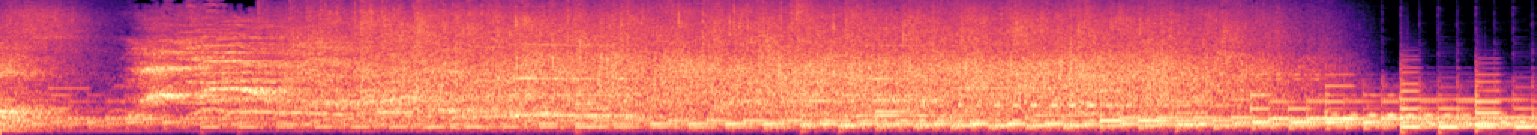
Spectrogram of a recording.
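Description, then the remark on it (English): Loud, sustained applause and cheering from a large crowd in a parliament chamber as the British Sign Language (Scotland) Bill motion is agreed, with shouting voices mixed into dense clapping that swells quickly, holds for several seconds, then tapers off near the end. “Watching the video, hearing all the applause and cheering, seeing the enthusiasm on people's faces, the rotating hands indicating applause, it still moves me to this day.”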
